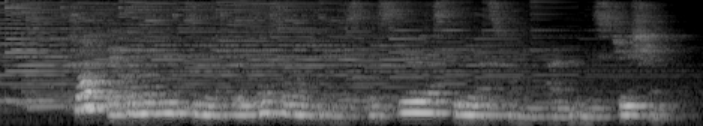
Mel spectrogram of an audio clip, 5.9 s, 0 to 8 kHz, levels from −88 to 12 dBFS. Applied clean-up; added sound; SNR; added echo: none; Harp; 17 dB; reverberation time 0.7 s.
